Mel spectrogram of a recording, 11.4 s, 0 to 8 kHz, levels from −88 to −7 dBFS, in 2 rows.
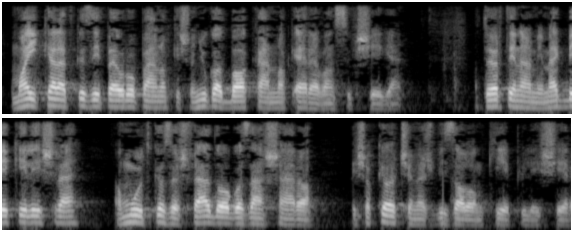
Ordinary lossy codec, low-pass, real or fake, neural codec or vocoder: none; 7.2 kHz; real; none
